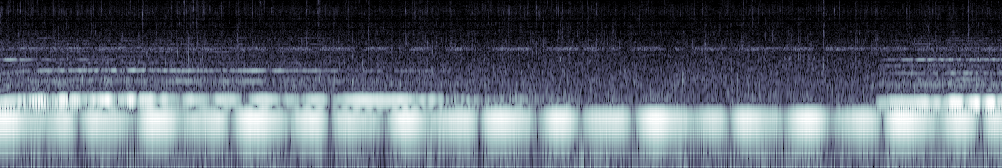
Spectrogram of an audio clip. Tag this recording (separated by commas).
Music, Tender music, Flute, Background music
